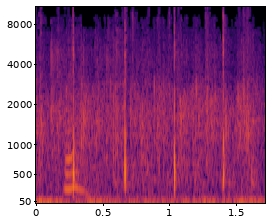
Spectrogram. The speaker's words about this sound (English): You guys did just an excellent job. Let's give them another, all the kids who participated, another round of applause, shall we?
